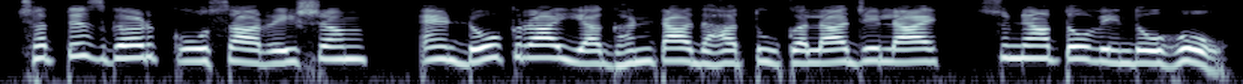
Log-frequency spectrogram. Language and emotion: Sindhi, neutral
